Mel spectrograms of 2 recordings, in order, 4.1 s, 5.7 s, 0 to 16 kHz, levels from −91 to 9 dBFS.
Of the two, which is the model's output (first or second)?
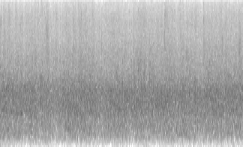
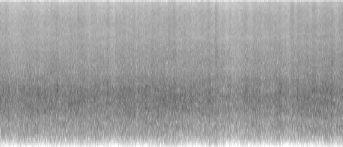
second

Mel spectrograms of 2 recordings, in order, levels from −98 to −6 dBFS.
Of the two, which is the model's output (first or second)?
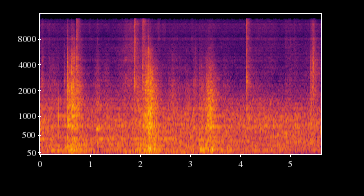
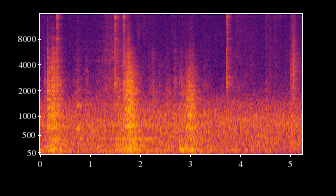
first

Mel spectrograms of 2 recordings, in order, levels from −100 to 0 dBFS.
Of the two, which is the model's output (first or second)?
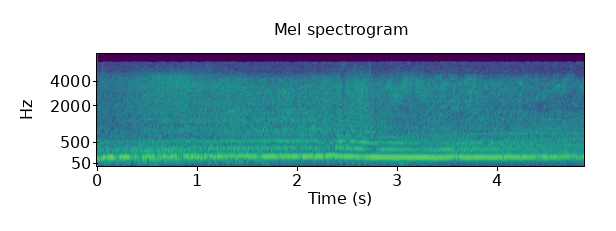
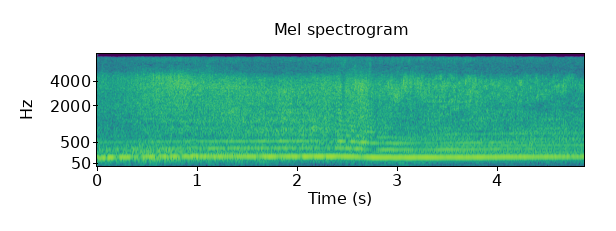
first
